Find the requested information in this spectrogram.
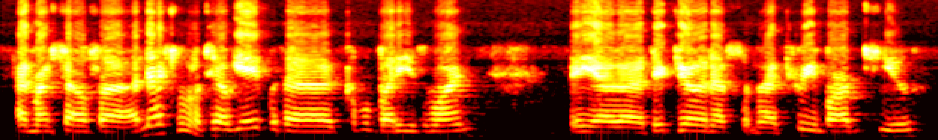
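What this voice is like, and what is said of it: Hoarse, strained voice. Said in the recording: “I don't know if you can tell, but my voice is a little bit shot at the moment. There was a lot of screaming”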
